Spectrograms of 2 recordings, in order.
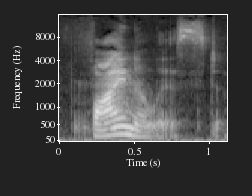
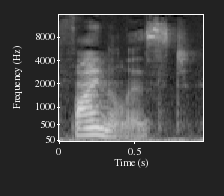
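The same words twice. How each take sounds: No difference in how they are said.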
